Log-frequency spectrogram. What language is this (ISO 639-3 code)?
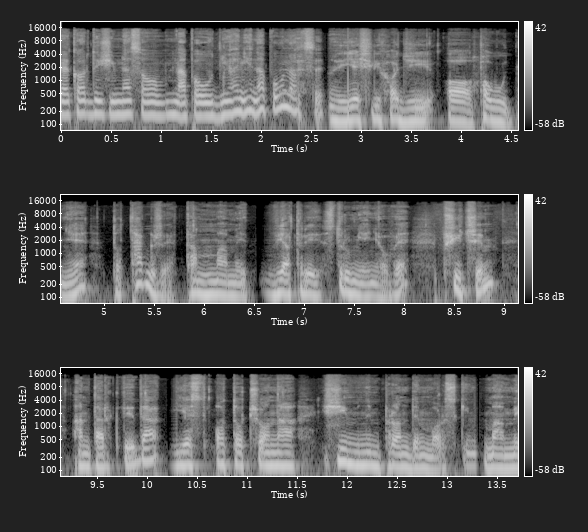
pol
